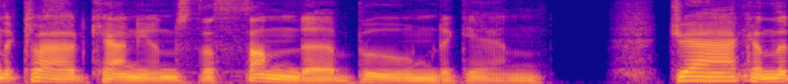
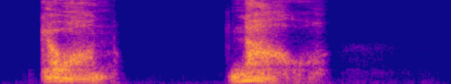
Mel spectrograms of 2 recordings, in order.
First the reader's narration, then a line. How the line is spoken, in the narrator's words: He whispered urgently to the others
